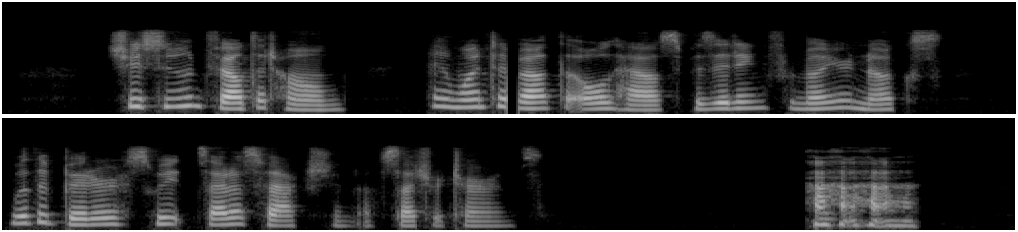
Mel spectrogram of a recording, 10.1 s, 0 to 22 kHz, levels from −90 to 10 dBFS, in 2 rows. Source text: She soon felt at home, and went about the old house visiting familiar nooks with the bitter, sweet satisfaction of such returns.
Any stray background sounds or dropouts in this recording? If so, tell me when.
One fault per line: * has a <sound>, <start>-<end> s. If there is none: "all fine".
* has a dropout, 2.5-2.6 s
* has a laugh, 9.1-9.7 s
